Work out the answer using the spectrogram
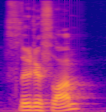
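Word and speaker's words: Fflewddur Fflam: Bard, Fluder Flam. – F F L E W D D U R space F F L A M. – Fluder Flam.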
